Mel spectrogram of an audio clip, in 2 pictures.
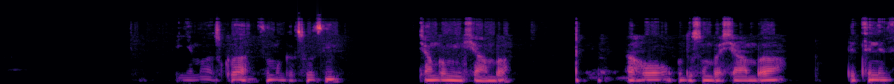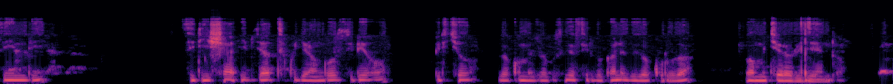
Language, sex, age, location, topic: Kinyarwanda, female, 25-35, Huye, agriculture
